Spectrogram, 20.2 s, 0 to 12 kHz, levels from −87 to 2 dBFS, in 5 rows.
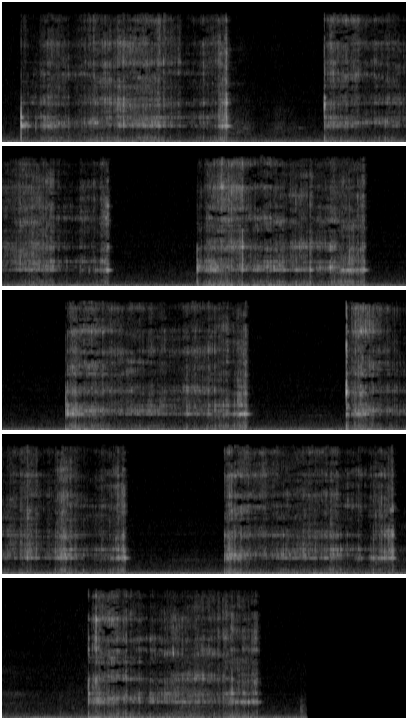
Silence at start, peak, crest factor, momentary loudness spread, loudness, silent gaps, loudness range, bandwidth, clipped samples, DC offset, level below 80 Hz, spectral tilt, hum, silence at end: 0 s; -16 dBFS; 32 dB; 19 LU; -45 LUFS; none; 3 LU; 11.5 kHz; under 0.1%; under 0.1%; -58 dBFS; -1.5 dB/octave; none; 1 s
